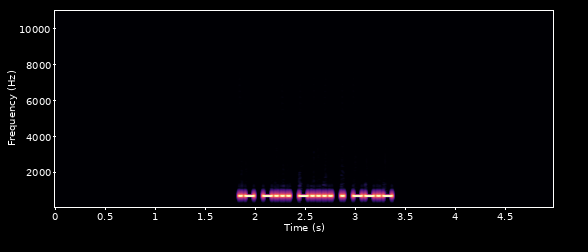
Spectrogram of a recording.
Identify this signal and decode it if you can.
Morse code, heard as a keyed tone, about 37 wpm, 700 Hz. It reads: AB6EQ
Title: USA Call Signs - 5 Characters - Repeated 3x - 40wpm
